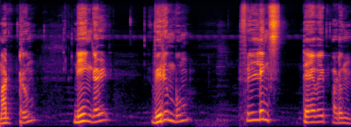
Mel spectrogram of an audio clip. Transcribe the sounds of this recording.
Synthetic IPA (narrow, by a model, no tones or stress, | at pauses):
mɐʈrɯm | niːŋɡɐɭ | ʋɪɾɯmbɯm | fɪlːɪŋs | t̪eːʋɐɪpːɐɽɯm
